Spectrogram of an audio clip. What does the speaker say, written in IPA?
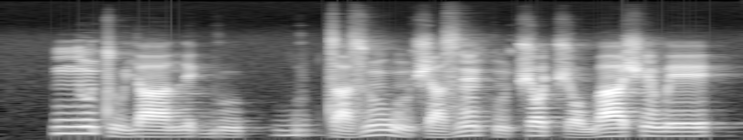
ɲ ũ˦ t u˨ j aː˨ n e˨ ɡ͡b u˨ | ɡ͡b u˦ p t a˨ z ũ˦ w ũ˨ ʃ a˨ z ɛ̃˦ k ũ˨ t͡ʃ ɔ˦ t͡ʃ ɔ˨ w aː˦ ʃ ɛ̃˦ w eː˦

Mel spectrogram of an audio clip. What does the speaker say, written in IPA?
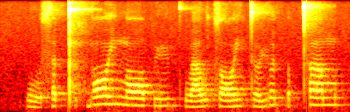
p uː˨˩ s ɐ˧ t̚ kʷʰ ɐ˧ k̚ j ɔː˥ j n̪ ɔː˧ p yː˨˧ kʷʰ aː˨˥ w t͡s ɔː˨˥ j t̪ ɵ˨˥ ɥ ɵ˨˥ t̚ ɐ˨ p̚ t̪ʰ ɐ˥ m

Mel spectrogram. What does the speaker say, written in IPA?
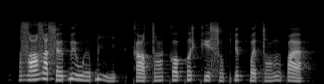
zˤ i zˤ ə s ʏ ɓ y w ə̤ ɓ i̤ | k a tˤ i̤ k ɔ k ɔ ʃ kʲ œ s ɔ̤ p ɗ ø k͡p ɐ t ɔ̤ ðˤ ə̤ p a

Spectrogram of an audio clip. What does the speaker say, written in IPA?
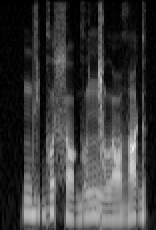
n d i˧ ɡ o˦ s ɔ˨ ɡ o˧ ŋ͡ǀ oː˨ ðˤ ɐ˦ ɡ

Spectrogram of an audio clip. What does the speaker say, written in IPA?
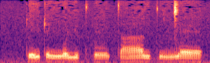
ʈ ĩ ɳ ʈ e ŋ o lʲ u t̪ʰ ɛ̃ː t aː ɳ t̪ u ŋ͡ǀ ɛ

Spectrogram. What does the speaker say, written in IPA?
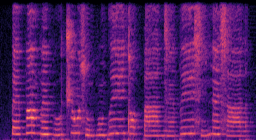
k͡p ɛ˧ p ã˦ b ɛ̃˧ p u˨˦ t͡ʃ ɔ̃˦ s ũ˨ b ɔ̃˧ ɡʷ eː˦ d ɔ˦˨ k͡p aː˧ n z ɛ̃˨ p eː˦ s ĩ˨˦ n ɛ̃˦ s a˧ l

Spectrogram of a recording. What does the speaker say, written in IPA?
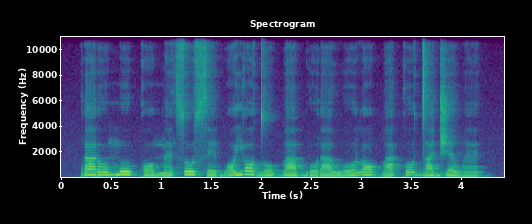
ɾ a˧ ɾ o˧ m o˧ k ɔ˨ m ɛ̃˨ s o˧ s e˨ b ɔ˨˦ j ɔ˦˨ d o˧ b a˧ b o˨ ɾ a˨ w o˨˦ l ɔ˦˨ b a˨˦ k o˦ d a˦ d͡ʒ ɛ˦˨ w ɛ̃˧

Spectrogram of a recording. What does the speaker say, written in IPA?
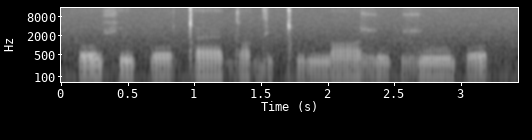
o ç ẽ p o ǀ æ d ɒ d i ǀʰ u ŋ ɒ ɮ u ʔ ɮ õ p o

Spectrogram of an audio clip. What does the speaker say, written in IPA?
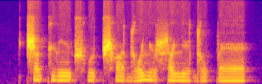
ʈ͡ʂ ʌ kʲ u ɲ ʈ͡ʂʰ u ʈ͡ʂʰ ʌ d o lʲ o ɬ ʌ lʲ ɛ d o p ɛ

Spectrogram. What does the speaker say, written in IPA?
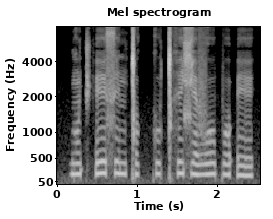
ɡ õ t͡ʃʼ e s i n ǀ ʊ kː u ǀʰ ɪ ɕ ɛ v o p o ʔ e

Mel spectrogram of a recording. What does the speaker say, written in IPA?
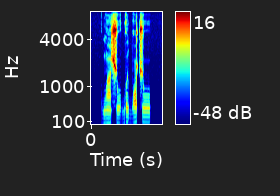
ɡʷ ã˨ ʃ u˨ ɡʷ i˦˨ b ɔ˦ t͡ʃ u˦

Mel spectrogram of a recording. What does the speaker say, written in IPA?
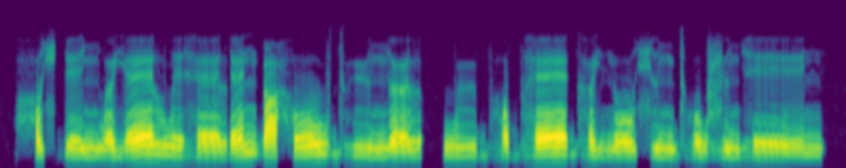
h ɔ ç ɠ eː ɲ w œ j ɛː l w e ɦ ɛː l ɾ ɛ n ɠ ɑ h oː w dʱ yː ɲ œ l | w ʉː bʱ ɔ bʱ ɛː ɡʱ œ j n oː ç y ɲ dʱ o w ɮ y ɲ ɦ eː n

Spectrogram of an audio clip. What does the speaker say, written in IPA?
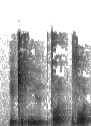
e ǁ e x ĩ n ɨ | tˤ i | zˤ ɵ

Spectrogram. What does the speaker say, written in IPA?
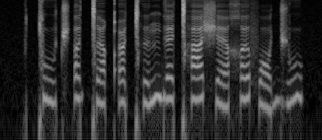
ǀ u˨˩˦ t͡ʃʼ ɐ˧˥ ǀ ɘ˨˩ qʼ ʏ˨˩˦ ǀʰ ɘ˩˥ ŋ ɡ ɛ˧˥ ǀʰ a˧˥ ʃ ɛ˨˩˦ χ ə˧˥˧ f ɔ˨˩˦ d͡ʒ u˧˥˧

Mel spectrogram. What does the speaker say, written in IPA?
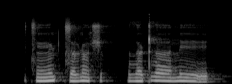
t͡s ẽː ʈ t͡s ə l ɽ ə̃ ʃ | ð ɜ ʈ ð ɜː n eː

